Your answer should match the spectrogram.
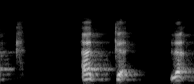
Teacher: فنسمع صوت الكاف المهموسة كأنها مقلقلة نتيجة أن القارئ يعتمد بقوة على المخرج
